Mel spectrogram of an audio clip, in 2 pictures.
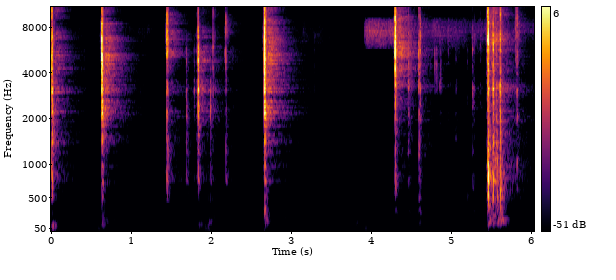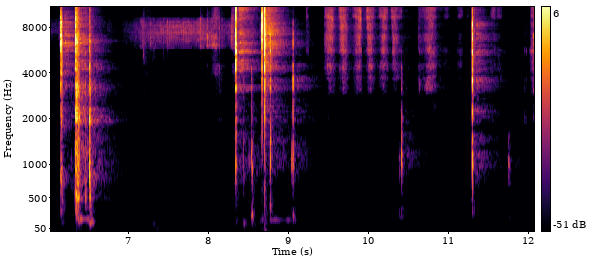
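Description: Plastic toy buttons click as they are pressed.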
